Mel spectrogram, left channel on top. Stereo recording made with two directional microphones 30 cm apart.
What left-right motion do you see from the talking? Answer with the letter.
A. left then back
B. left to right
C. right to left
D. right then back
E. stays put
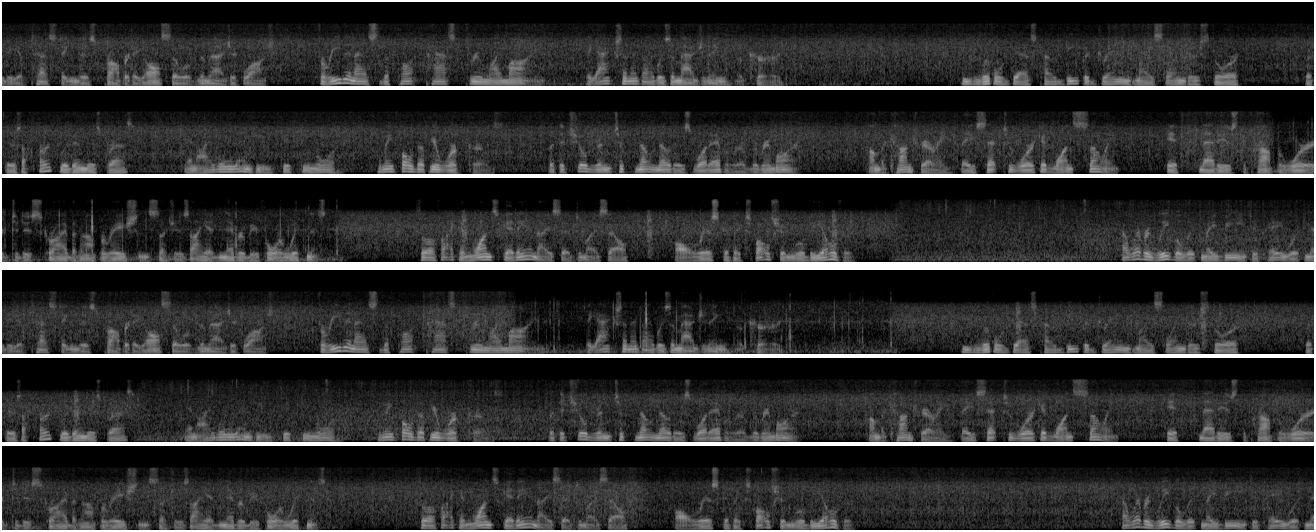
E.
